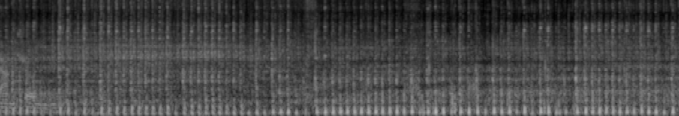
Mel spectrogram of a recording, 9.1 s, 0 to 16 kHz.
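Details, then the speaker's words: Baja Doodlebug mini bike, stock 97cc Baja engine, cold, not warmed up: quick, uneven, sagging single-cylinder idle that stalls on its own; runs poorly, engine worn out; warm-up needed or it dies. "i stalled it again thank you that just stalled and i wasn't even doing anything so as you can see it doesn't run great"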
